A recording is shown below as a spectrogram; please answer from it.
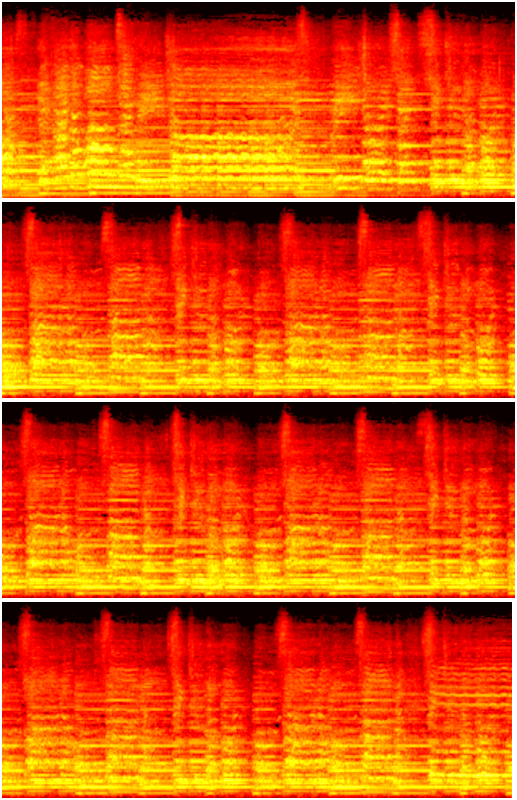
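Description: Robed church choir of mixed men's and women's voices singing an anthem in parts. Short accompanying note attacks recur about once a second, with a low note held from about six seconds in.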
